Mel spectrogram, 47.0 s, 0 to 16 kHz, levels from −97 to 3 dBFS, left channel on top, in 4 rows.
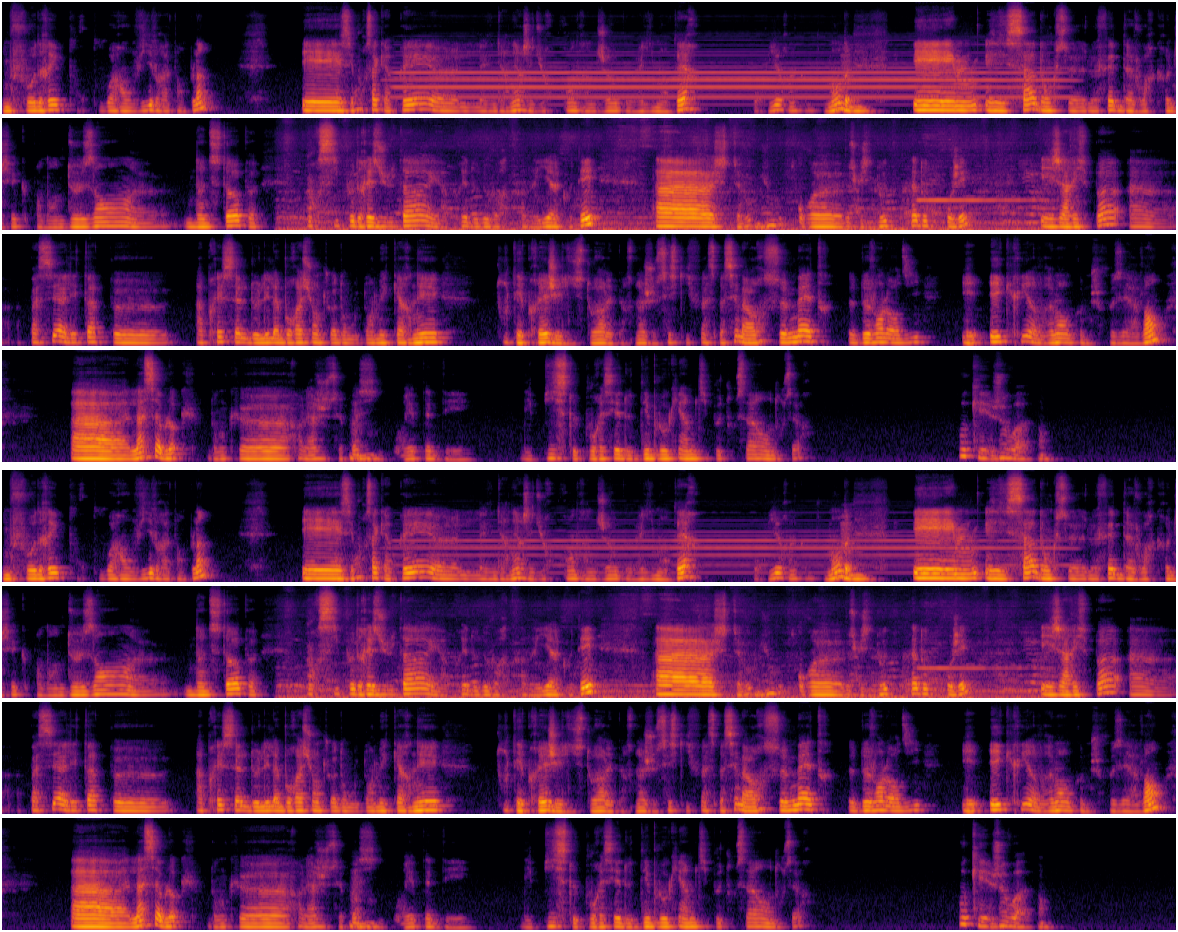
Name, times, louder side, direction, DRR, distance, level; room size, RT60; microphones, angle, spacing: voice 1, 0.0-0.6 1.0-2.0 3.0-6.9 7.7-8.0 8.2-8.5 9.1-11.8 12.2-14.3 14.8-17.7 18.3-19.3 19.8-21.4 22.1-23.4 23.8-25.1 25.4-27.9 28.6-30.2 30.5-32.7 33.1-35.1 35.9-38.6 39.3-39.8 40.7-42.3 42.7-43.2, equal, ahead, 0.5 m, -26 dB
Wind instrument woodwind instrument, 3.7-10.8, left 7 dB, 70° left, 1.3 m, -42 dB
sound 1, 14.5-22.5, equal, 50° left, 1.9 m, -42 dB
voice 2, 30.8-31.1 38.7-39.0 44.8-45.6, right 1 dB, 35° right, 1.3 m, -32 dB
5.1 x 4.5 x 2.2 m
head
